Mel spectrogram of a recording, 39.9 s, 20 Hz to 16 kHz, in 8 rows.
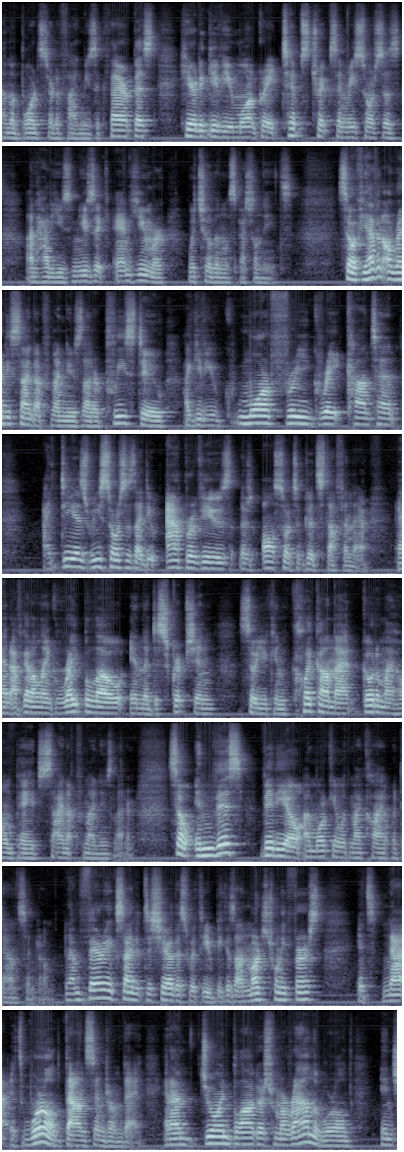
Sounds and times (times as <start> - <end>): Speech: 0.0 - 39.9.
